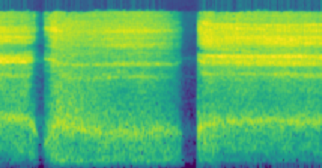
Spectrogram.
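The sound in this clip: A voice imitates heavy, rasping breathing through a face mask in the manner of a sci-fi villain. A few long hissing breaths are separated by short silent gaps.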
